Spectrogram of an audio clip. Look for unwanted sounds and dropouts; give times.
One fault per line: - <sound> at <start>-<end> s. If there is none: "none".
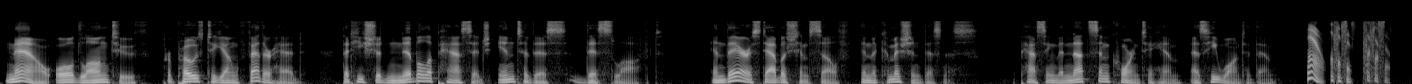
- chirp at 13.1-13.9 s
